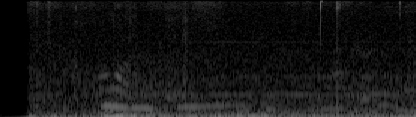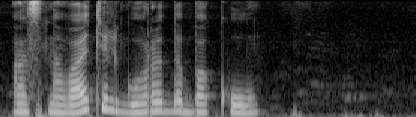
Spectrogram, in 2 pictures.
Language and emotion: Russian, neutral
